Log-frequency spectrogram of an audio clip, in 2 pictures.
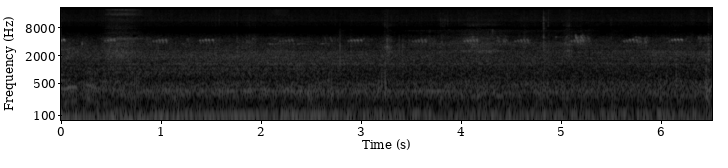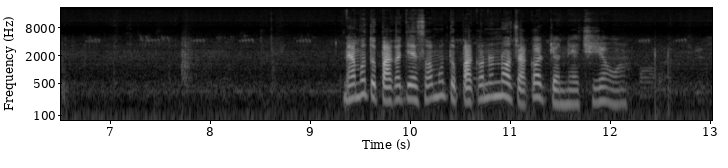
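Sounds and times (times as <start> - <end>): cricket chirping: 0.0 - 9.2, 12.2 - 13.0
low steady rumble: 0.0 - 13.0.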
